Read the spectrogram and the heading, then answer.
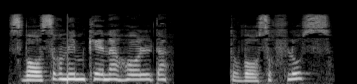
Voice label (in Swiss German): "wasserfluss", alsace; medecine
